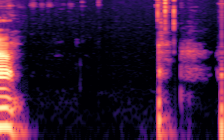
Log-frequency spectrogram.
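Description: The tail of a spoken word, then silence, then a few brief soft clicks near the end, just before speech resumes.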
